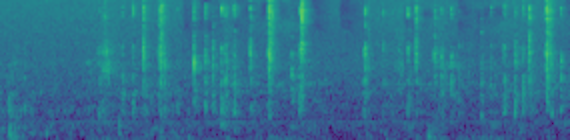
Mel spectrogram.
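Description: Fast, quiet typing on a computer keyboard, with light irregular key clicks and occasional sharper taps in a rapid steady patter, faint and alone.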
